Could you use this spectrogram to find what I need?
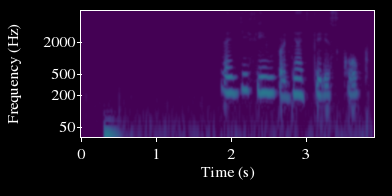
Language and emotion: Russian, sad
